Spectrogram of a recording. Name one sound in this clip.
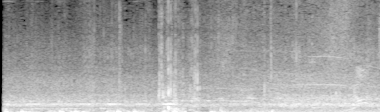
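Punches land on a body with dull thuds.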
